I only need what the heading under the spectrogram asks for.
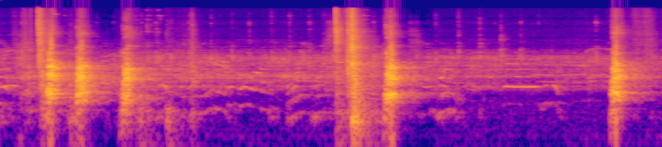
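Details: Two-year-old black Standard Poodle indoors barking at another black poodle in a dog competition on TV: sharp single barks, a quick pair, then spaced barks, over the television's background sound.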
